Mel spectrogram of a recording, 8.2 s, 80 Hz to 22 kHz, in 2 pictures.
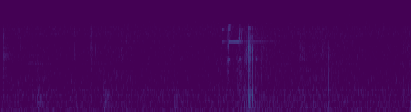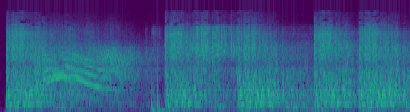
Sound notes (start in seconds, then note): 4.1 gunshots; 4.2 bullet ricochets; 4.2 gunshot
